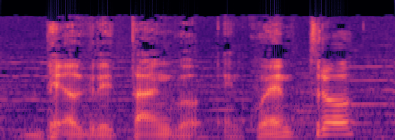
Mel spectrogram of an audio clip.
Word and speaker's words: Belgrade Tango Encuentro: U toku je treći internacionalni festival argentinskog tanga, Belgrade Tango Encuentro, ja se nadam da sam ovo ispravno izgovorio, koji od svog nastanka okuplja veliki broj zaljubljenika u ovu muziku i ples. Tim povodom sa nama u studiju je Petar Jelača, jedan od organizatora. Petre, dobar dan, i ispravi me odmah na početku. – Dobar dan, da, u pitanju je četvrto izdanje festivala Belgrade Tango Encuentro, dobro si izgovorio, i moram da kažem da si jedan od retkih koji prvi, ovako na prvo čitanje, to pravilno ispale kako treba.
